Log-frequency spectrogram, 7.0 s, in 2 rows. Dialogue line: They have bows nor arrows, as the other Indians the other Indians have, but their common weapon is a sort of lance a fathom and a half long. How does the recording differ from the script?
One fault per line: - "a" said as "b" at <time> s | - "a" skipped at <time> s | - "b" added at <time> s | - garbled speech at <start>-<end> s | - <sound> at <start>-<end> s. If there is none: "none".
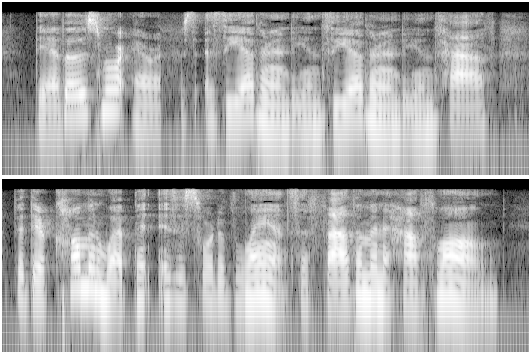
- dropout at 1.1-1.2 s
